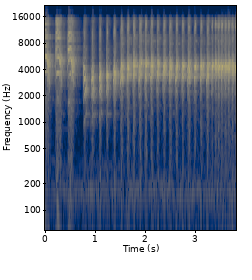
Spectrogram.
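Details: Bird master song for training, in a harsh rasping besetan style: a rapid train of buzzy, scratchy notes around four per second, starting uneven and settling into a steady, dense run of high chattering bursts.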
